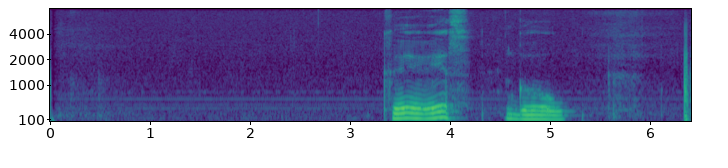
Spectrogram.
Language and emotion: Russian, neutral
